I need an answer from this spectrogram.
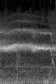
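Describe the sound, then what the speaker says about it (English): A child screams loudly and steadily inside a shopping mall, one sustained high shriek lasting about a second over faint background murmur. "Why are you screaming so loud in this mall"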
